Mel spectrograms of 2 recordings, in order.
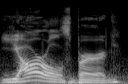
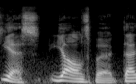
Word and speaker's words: Jarlsberg: Capitalist Pig says re-cheese, it's pronounced Jarlsberg. Think Skyrim. No, that's right. Yes, Jarlsberg. Now that I hear it said that way, that's quite correct. Jarlsberg.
